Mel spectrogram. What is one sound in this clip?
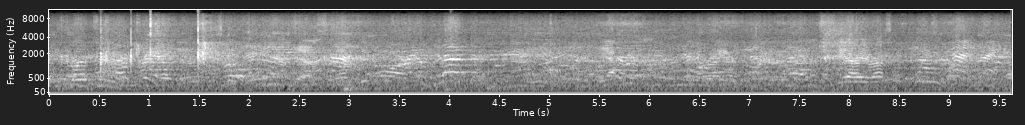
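Sneakers squeak on a gym mat.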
